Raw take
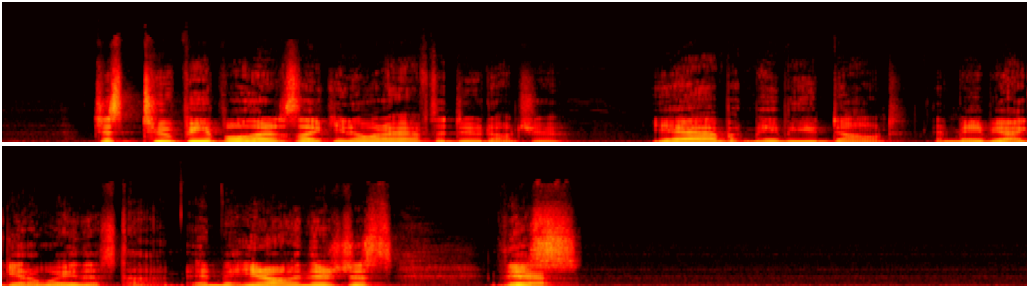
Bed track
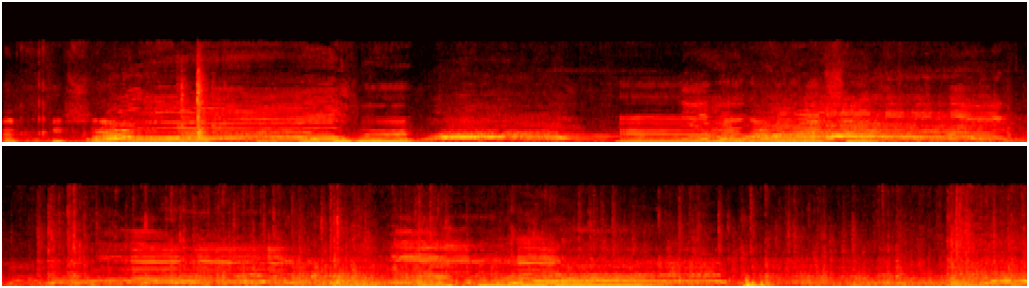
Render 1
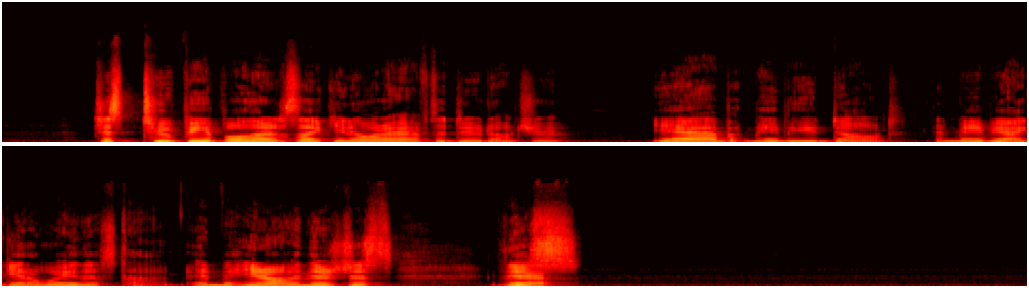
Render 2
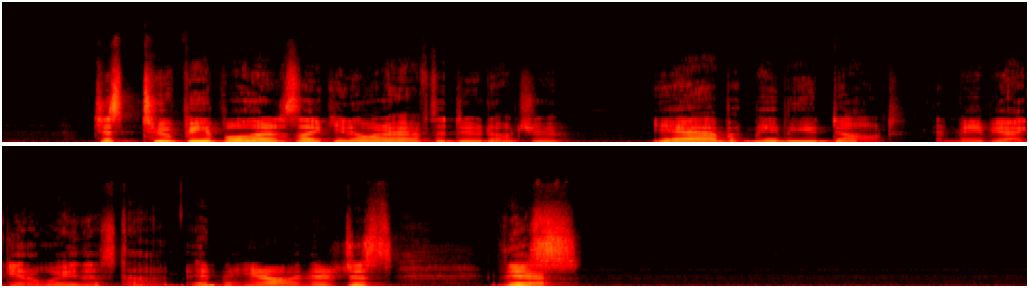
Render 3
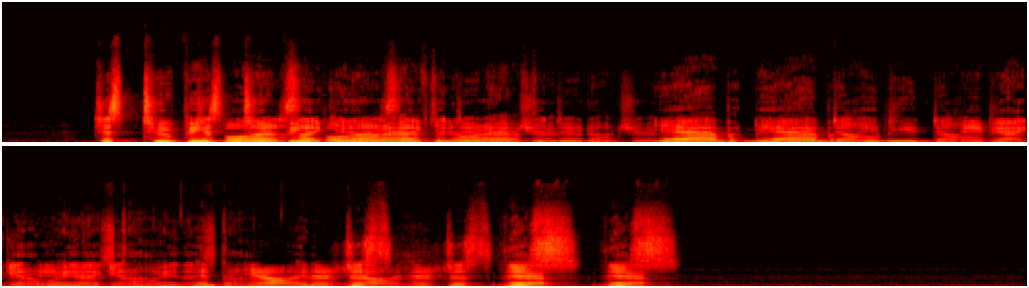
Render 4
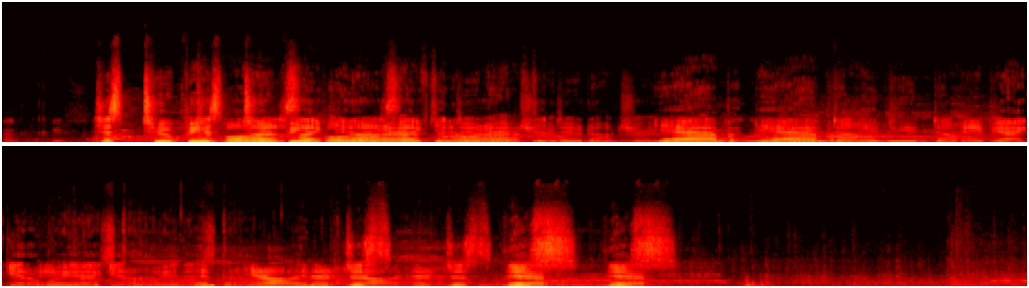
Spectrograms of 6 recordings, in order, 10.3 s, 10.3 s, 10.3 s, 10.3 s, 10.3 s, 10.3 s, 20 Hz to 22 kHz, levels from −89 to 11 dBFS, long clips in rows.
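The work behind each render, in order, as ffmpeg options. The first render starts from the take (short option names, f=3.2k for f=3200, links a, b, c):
-af "volume=-6dB"
-filter_complex "[0:a]asettb=1/sr,asplit=3[a][b][c];[a]atrim=end=4.274[d];[b]atrim=start=4.27:end=5.59,asetpts=PTS-STARTPTS,afade=t=in:d=0.004:c=qsin,afade=t=out:st=1.316:d=0.004:c=qsin,highpass=f=1.1k:p=1[e];[c]atrim=start=5.586[f];[d][e]acrossfade=d=0.004:c1=hsin:c2=qsin[g];[g][f]acrossfade=d=0.004:c1=qsin:c2=hsin,asettb=1/sr,asplit=3[h][i][j];[h]atrim=end=6.184[k];[i]atrim=start=6.18:end=6.85,asetpts=PTS-STARTPTS,afade=t=in:d=0.004:c=qsin,afade=t=out:st=0.666:d=0.004:c=qsin,acrossover=split=500 2100:gain=0.112 1 0.0891[l][m][n];[l][m][n]amix=inputs=3:normalize=0[o];[j]atrim=start=6.846[p];[k][o]acrossfade=d=0.004:c1=hsin:c2=qsin[q];[q][p]acrossfade=d=0.004:c1=qsin:c2=hsin"
-af "aecho=1:1:502:0.631"
-filter_complex "[1:a]volume=-22.5dB[a];[0:a][a]amix=inputs=2:normalize=0"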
